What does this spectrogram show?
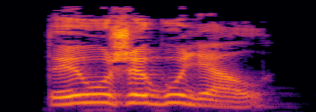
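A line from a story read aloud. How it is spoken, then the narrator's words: Stern. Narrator (Russian): строго проговорил Рома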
